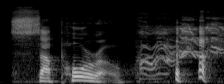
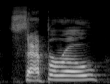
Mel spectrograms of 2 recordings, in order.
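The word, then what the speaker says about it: Sapporo: For this one, they were like, do not mispronounce yote. Oh, it's saporro, not sappero or like they were like you have to pronounce this correctly.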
